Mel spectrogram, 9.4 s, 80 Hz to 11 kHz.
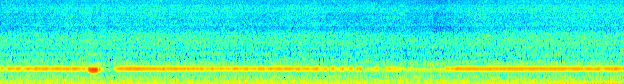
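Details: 2002 Lexus GS300 running: a steady, high, annoying whine over the low engine hum: whining noise.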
